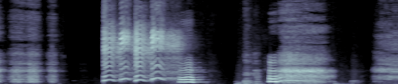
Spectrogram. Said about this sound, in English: the round begins when the donut squeaks.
